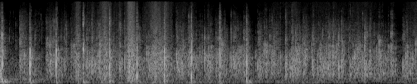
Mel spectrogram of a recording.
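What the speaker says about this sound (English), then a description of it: "Let's give a round of applause for" A crowd applauds continuously at a ribbon cutting, many hands clapping loudly in a dense, steady patter with no talking.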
